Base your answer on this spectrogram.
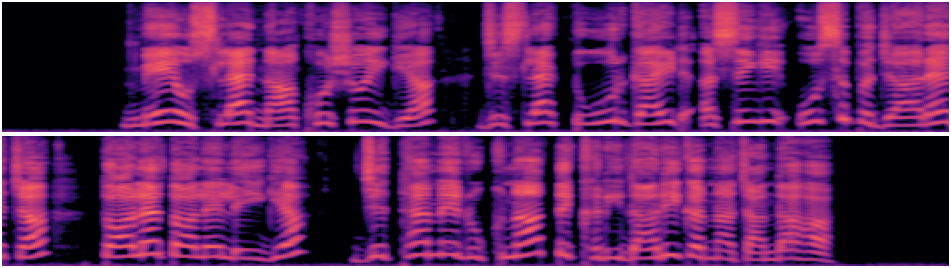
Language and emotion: Dogri, angry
